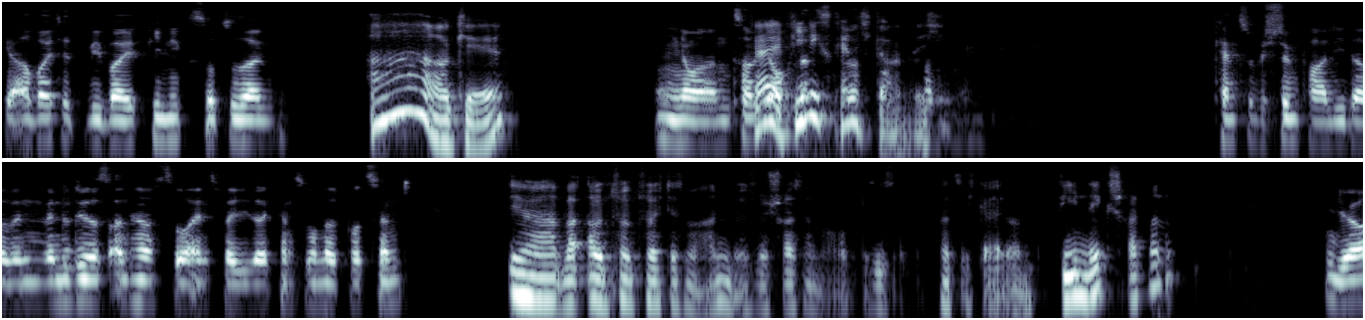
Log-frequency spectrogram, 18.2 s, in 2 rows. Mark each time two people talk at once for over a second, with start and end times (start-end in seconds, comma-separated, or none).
5.0-6.3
